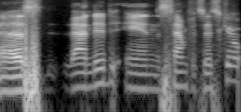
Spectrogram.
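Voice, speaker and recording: The speaker has a slight Irish accent. The background is quiet. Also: man, dry, close sound with no echo. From Ireland. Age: 40s. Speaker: military historian, game company representative. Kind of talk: podcast interview.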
